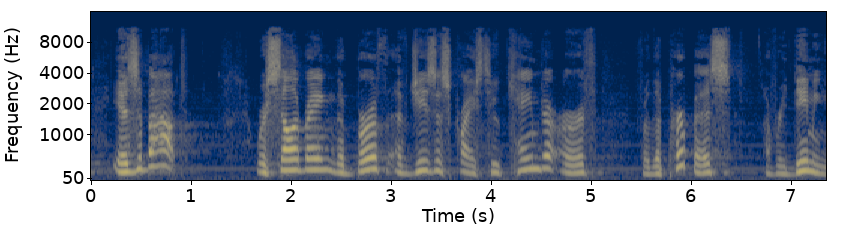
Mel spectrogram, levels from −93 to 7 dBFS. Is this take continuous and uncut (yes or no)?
yes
